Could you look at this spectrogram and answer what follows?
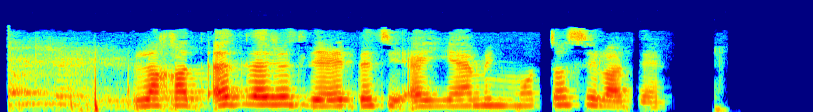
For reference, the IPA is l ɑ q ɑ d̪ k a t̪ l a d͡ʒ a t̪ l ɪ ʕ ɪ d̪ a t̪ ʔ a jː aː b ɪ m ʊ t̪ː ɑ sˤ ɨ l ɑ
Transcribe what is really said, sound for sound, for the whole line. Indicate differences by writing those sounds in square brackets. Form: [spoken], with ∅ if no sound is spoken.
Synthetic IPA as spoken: l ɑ q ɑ d̪ [ʔ] a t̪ l a d͡ʒ a t̪ l ɪ ʕ ɪ [d̪ː] a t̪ ʔ a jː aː [m] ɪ m ʊ t̪ː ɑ sˤ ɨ l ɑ

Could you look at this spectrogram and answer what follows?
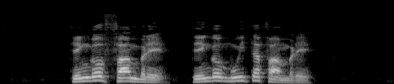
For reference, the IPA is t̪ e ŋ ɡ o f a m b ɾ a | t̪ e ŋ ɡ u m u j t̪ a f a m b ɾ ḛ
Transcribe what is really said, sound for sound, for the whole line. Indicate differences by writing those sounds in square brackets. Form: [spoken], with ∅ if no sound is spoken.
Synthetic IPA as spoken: t̪ e ŋ ɡ o f a m b ɾ [e] | t̪ e ŋ ɡ [o] m u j t̪ a f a m b ɾ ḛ

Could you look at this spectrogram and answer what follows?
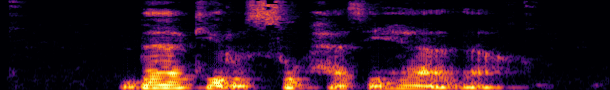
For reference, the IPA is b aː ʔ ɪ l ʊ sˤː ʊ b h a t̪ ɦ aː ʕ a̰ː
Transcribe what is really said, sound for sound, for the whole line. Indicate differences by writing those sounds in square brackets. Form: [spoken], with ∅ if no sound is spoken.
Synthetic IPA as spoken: b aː [k] ɪ [ɾ] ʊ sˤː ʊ b [ħ] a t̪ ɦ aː [ð] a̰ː

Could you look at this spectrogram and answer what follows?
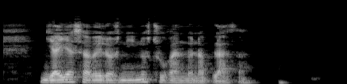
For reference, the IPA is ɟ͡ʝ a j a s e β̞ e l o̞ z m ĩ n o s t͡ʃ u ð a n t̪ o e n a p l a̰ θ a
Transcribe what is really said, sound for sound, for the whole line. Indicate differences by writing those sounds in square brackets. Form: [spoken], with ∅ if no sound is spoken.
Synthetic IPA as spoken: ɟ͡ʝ a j a s [a] β̞ e l o̞ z [n] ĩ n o s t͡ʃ u [ɣ] a n [d̪] o e n a p l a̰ θ a

